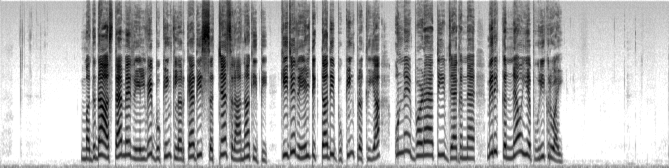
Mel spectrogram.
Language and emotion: Dogri, happy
